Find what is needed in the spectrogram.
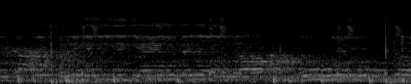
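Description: A basketball bouncing repeatedly on a hardwood court, under background music.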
